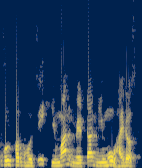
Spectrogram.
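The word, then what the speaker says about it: pneumovirus: HMPV रो full form होची human Meta Numa भाइरस। ये पी अच्छे किंतु उच्चारण न्यूमो भाइरस पी टा साइलेंट हो जाऊँगा ह्यूमन मेटा न्यूमो भाइरस।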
